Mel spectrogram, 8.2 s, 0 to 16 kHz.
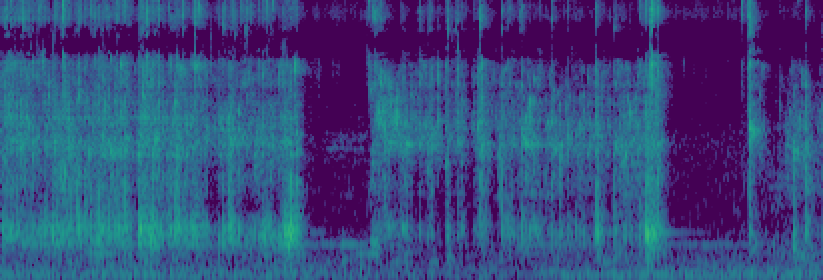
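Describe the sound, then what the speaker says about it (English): Water pours in a thin steady stream into a jar holding sourdough starter, a soft continuous trickle with brief pauses and gurgles, faint and close. "I'm going to put 300 grams of water, and so I'm just going to pour until this says 400"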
